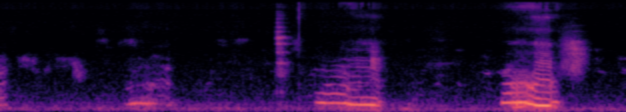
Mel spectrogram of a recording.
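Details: Sleeping Sphynx cat that got warm and dozed off, snoring through the house: three nasal, droning snores, each louder than the last, roughly two seconds apart, with a faint click between them.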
